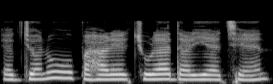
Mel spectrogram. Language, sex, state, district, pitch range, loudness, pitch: Bengali, female, Assam, Hailakandi, 225-240 Hz, -14 LUFS, 230 Hz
